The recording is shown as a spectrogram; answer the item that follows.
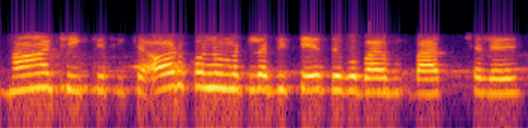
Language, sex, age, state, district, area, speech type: Maithili, female, 18-30, Bihar, Darbhanga, rural, conversation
